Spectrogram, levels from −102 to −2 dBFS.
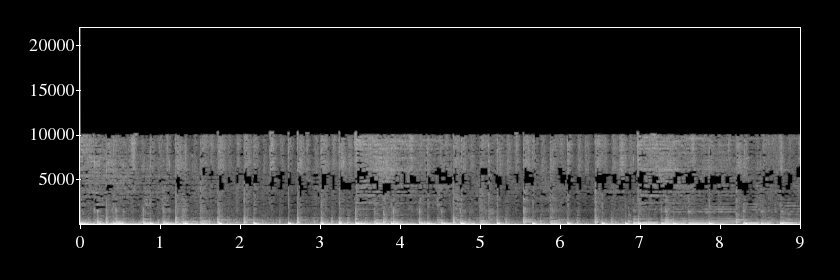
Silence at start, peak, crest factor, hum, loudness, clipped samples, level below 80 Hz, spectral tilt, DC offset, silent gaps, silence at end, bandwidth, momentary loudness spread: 0 s; -4 dBFS; 16 dB; none; -22 LUFS; under 0.1%; -22 dBFS; -6.5 dB/octave; 0.1%; none; 0 s; 11 kHz; 5 LU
